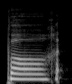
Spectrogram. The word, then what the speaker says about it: port: not o o and the final consonant T here is silent in the second word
